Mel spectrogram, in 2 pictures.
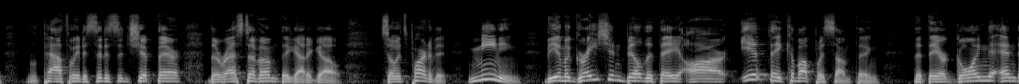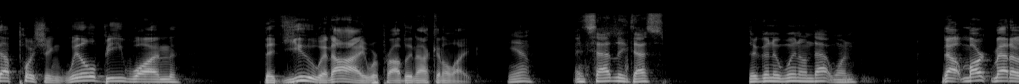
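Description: Nothing in the speech stood out as a technical problem on listening.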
